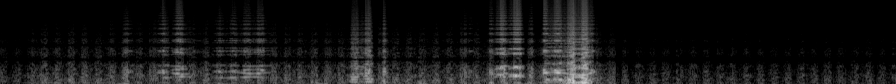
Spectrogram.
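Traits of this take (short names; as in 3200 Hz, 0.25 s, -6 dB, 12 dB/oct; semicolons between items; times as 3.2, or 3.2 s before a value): aliases and images of a low sample rate 1200 Hz, jitter 0%; chopped level 7.4 Hz, depth 65%, duty 45%; a quantiser's noise floor 10-bit, dither none; a shimmering, thickened sound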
